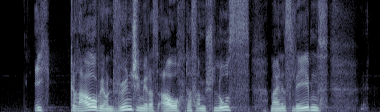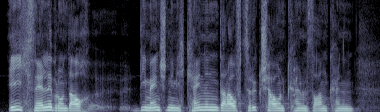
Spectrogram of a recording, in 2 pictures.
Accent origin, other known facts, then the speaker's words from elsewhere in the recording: Switzerland; dass wir auch das checken müssen als Schweizer.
